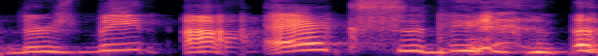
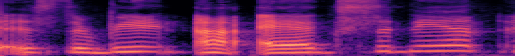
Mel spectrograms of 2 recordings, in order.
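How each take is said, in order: First: A hint of a put-on Southern accent, slightly higher; mock southern drawl. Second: Lightly put-on Southern accent with a rising question; mock southern drawl. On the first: Podcaster mocks Maggie's southern line, light Southern accent. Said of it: "I did laugh when she's like". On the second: Podcaster repeats Maggie's line, light mock Southern accent. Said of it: "I was like".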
